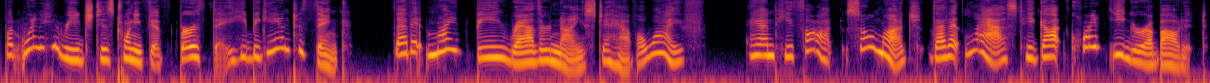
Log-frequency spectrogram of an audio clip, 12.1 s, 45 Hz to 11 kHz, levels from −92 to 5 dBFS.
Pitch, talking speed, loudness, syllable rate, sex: 255 Hz, 180 wpm, -19 LUFS, 4.3 syllables/s, female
